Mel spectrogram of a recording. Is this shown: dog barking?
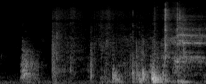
yes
